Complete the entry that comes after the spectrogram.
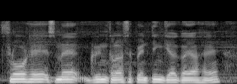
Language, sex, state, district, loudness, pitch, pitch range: Hindi, male, Arunachal Pradesh, Papum Pare, -13 LUFS, 110 Hz, 105-115 Hz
